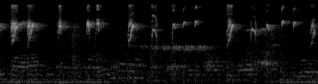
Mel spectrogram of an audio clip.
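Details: Caged sunbird (kolibri ninja) singing lively as a lure to stimulate a stressed bird: rapid high, sharp chirps and short trills, with buzzy bursts repeated in quick clusters and a faint low hum beneath.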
